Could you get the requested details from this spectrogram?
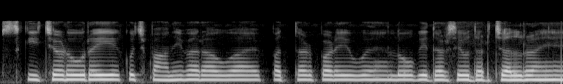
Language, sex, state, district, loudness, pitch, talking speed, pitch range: Hindi, female, Jharkhand, Jamtara, -15 LUFS, 210 Hz, 225 wpm, 210-220 Hz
